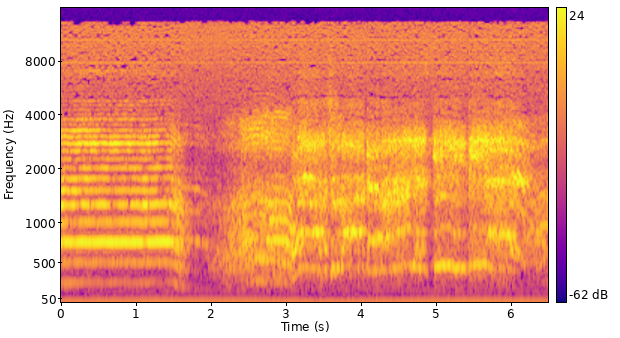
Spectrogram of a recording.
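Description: A man's voice chanting in a drawn-out melodic style: one long held note that breaks off about a second and a half in, then after a brief dip more melodic chanting with rising and falling pitch.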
